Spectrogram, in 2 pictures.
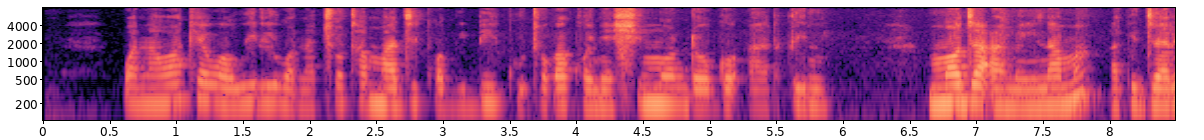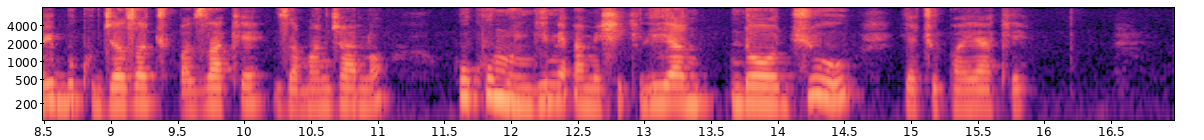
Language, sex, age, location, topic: Swahili, female, 18-24, Kisii, health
